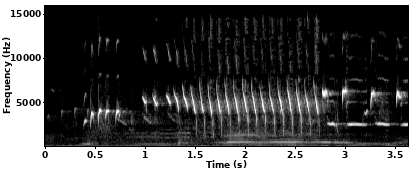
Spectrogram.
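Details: Brambling and canary hybrid singing: a few high chirps, then a fast even trill of bright notes, followed by sharp high whistled calls and a steady thin tone.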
